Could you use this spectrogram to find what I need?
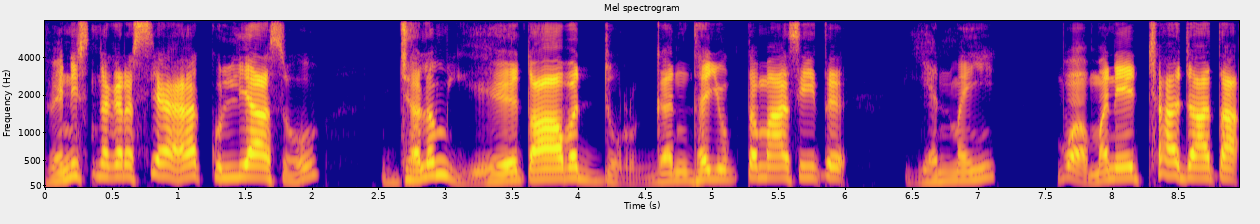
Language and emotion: Sanskrit, disgusted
